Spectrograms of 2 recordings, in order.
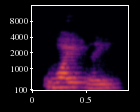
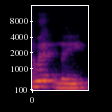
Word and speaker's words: Whiteley: pronounced different ways so the marriage named is Whiteley but it's got the two e's in it Whiteley not Whitley white correctly tell us about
